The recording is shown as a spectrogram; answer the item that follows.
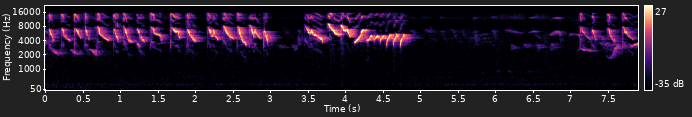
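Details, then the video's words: White-eye singing gacor as a lure for other white-eyes. A fast series of sharp repeated chirps rises into a loud warbled flourish, then near silence for about two seconds before high twittering resumes. "Suara burung Pleci ini Ampuh memicu semua Pleci cepat Buka Paruh dan gacor"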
